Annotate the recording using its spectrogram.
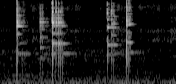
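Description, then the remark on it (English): Glasses clink together in a toast to a deal, four bright ringing chimes spaced irregularly over a couple of seconds, with no voices. “He says, uh, uh, "I want to offer a toast to uh, to our deal and, and, to our new relationship." And he raises his glass.”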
